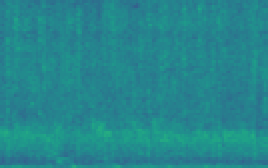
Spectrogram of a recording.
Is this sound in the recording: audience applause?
yes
